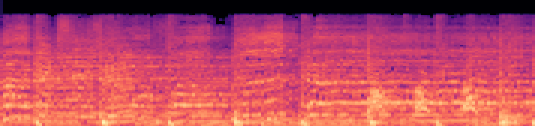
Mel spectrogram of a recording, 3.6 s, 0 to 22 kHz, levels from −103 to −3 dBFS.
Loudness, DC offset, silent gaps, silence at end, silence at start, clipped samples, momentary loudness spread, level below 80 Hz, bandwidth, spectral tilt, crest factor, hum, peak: -17 LUFS; 0.2%; none; 0 s; 0 s; under 0.1%; 3 LU; -30 dBFS; 13.5 kHz; -5 dB/octave; 16 dB; none; -2 dBFS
